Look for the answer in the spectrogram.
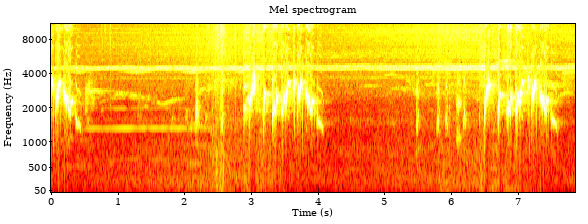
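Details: Caged red-whiskered bulbul with an easy three-syllable doubled song for young birds to copy: repeated rich warbling phrases of rapid up-and-down notes, a brief clatter between them, and a constant thin high tone in the background.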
